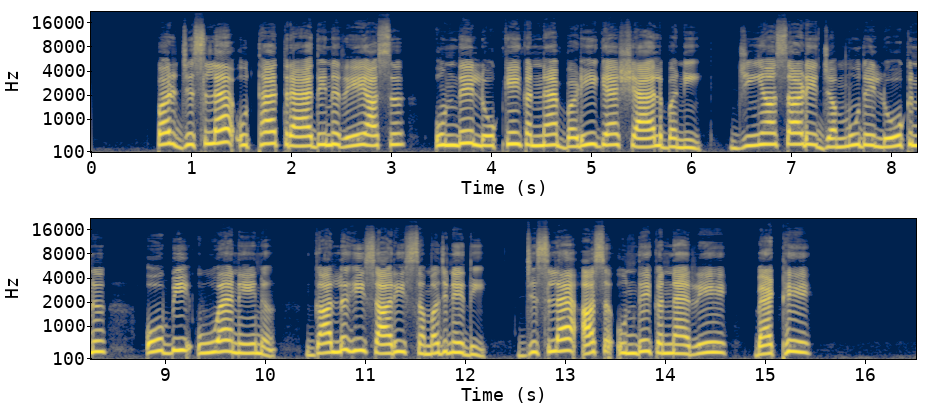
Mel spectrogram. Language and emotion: Dogri, neutral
